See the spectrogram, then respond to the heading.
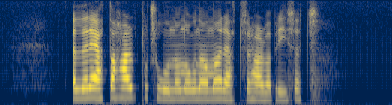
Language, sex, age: Swedish, female, 22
